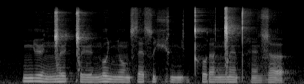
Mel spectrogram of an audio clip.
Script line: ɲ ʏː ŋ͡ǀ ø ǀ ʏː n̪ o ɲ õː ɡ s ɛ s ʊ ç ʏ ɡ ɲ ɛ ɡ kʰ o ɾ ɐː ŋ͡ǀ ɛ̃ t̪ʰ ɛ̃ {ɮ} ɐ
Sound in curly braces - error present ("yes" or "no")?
no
